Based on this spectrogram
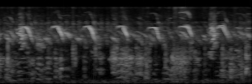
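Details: At a home farm feeding, chickens give high, thin, descending peeps spaced evenly about three times a second, over low mixed chatter.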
